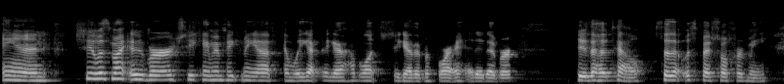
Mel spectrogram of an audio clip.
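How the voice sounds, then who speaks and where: A woman talks at a very fast pace in an animated tone. Her pitch varies in an ordinary way. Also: medium pitch for a woman, quiet background. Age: 50s. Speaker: direct sales ambassador. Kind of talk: testimony. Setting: video call.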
